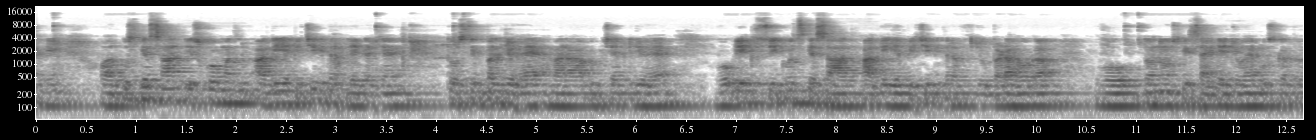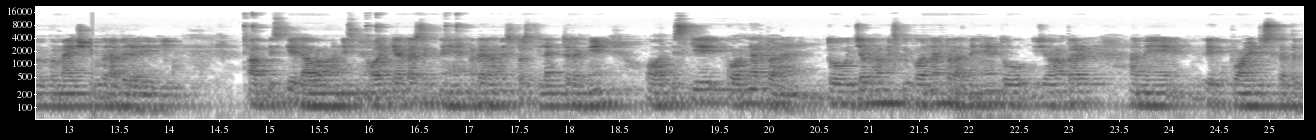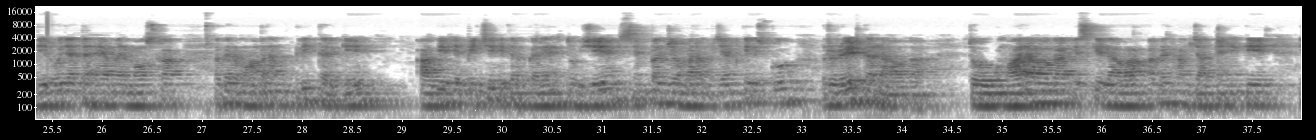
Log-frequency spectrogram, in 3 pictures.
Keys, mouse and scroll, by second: 1.2-5.3 drag, 1.5 typing, 3.6 typing, 11.9 click, 15.9 click, 19.9 click, 28.2-37.9 drag, 30.6 typing.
